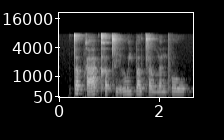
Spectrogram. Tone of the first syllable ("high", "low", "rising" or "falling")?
high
